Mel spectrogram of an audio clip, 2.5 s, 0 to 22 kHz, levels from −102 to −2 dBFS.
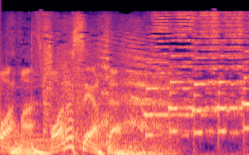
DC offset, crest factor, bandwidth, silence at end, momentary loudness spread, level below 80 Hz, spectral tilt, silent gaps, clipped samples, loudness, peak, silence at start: under 0.1%; 10 dB; 17 kHz; 0 s; 2 LU; -18 dBFS; -4 dB/octave; none; under 0.1%; -11 LUFS; -2 dBFS; 0 s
